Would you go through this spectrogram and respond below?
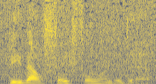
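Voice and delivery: hushed reading of Jesus' words; hushed scripture quote. Acted. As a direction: let the verse settle quietly.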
